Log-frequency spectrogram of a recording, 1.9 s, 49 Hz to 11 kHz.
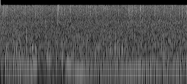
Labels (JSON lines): {"label": "biophony", "recorder": "SoundTrap 300"}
